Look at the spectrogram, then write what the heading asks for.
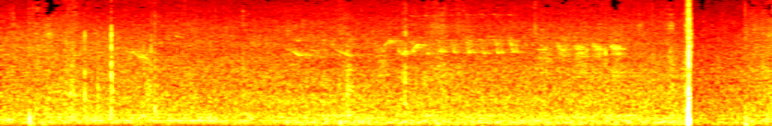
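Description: Quiet outdoor background with a bird's quick chattering call of rapid high notes in the middle, and a single sharp click near the end.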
